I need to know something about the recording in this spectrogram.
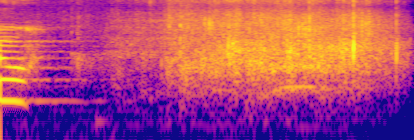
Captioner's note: audience claps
